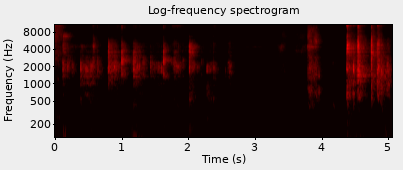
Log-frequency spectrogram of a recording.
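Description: A spark plug scrapes and clicks as it is screwed into an engine.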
